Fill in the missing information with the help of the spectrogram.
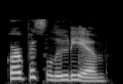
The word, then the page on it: corpus luteum: British English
